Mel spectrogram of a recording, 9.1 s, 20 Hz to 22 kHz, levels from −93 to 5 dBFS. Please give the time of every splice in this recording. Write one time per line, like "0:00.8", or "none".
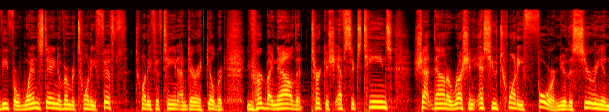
0:01.6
